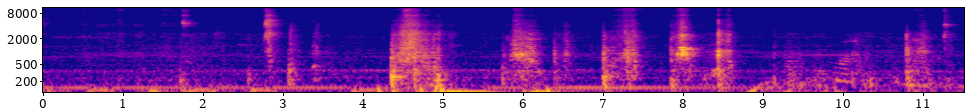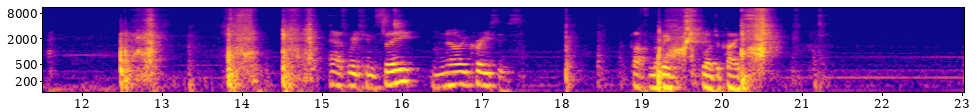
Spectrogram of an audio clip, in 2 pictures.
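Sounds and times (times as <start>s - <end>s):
squeegee rasping over wallpaper: 0.0s - 2.1s, 4.4s - 5.1s, 5.7s - 8.7s, 12.5s - 13.1s, 13.7s - 15.1s, 19.2s - 21.0s.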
